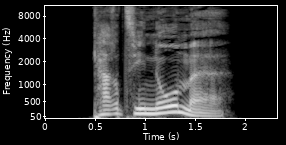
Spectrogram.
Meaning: nominative/accusative/genitive plural of Karzinom
- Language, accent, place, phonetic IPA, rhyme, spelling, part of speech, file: German, Germany, Berlin, [kaʁt͡siˈnoːmə], -oːmə, Karzinome, noun, De-Karzinome.ogg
